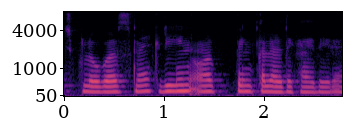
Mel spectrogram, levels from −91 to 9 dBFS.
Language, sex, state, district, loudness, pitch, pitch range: Hindi, female, Maharashtra, Sindhudurg, -38 LUFS, 195 Hz, 185-205 Hz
